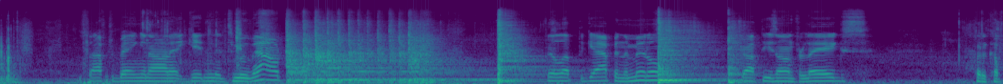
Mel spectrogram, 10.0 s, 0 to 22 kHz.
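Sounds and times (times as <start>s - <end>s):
hand rubbing metal drum: 2.9s - 5.4s
washing machine drum resonating: 2.9s - 5.8s, 6.6s - 7.6s
sharp metallic knock: 2.9s - 5.9s, 6.6s - 7.6s.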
